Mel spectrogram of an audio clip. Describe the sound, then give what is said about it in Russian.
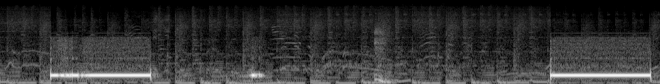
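Two long, steady telephone ringback tones, each about a second, spaced several seconds apart, sound clearly over faint background chatter and children's voices. “Это я опять что то много гудков.”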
